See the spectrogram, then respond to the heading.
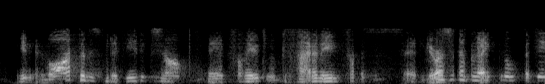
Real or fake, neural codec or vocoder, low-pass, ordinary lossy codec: fake; codec, 44.1 kHz, 0.9 kbps, DAC; 5.4 kHz; AAC, 32 kbps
